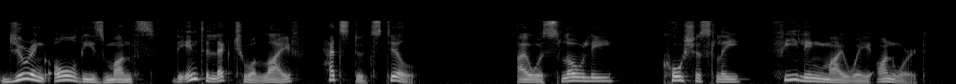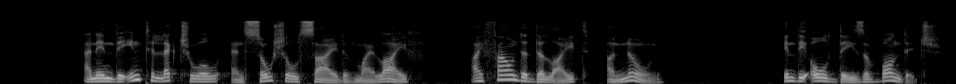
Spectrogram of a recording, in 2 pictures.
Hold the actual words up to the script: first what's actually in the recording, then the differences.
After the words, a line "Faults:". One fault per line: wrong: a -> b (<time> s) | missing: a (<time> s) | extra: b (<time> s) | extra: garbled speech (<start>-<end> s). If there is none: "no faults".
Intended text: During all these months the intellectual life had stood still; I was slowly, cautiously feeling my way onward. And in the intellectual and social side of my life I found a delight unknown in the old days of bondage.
During all these months the intellectual life had stood still; I was slowly, cautiously feeling my way onward. And in the intellectual and social side of my life I found a delight unknown in the old days of bondage.
Faults:
no faults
